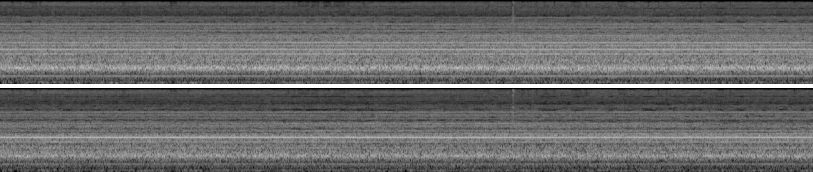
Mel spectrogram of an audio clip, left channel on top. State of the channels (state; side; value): normal; both; correlation 0.38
